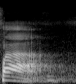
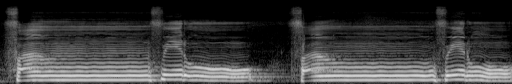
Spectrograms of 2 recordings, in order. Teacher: gigi seri atas diletakkan di bibir bawah. Gigi seri atas di bibir bawah.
